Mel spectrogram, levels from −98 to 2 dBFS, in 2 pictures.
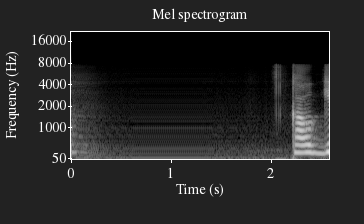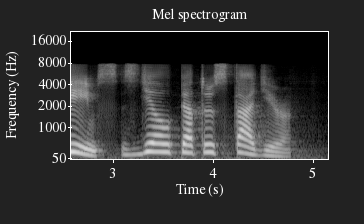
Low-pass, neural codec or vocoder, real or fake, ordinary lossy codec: none; codec, 16 kHz, about 1 kbps, DyCAST, with the encoder's durations; fake; none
